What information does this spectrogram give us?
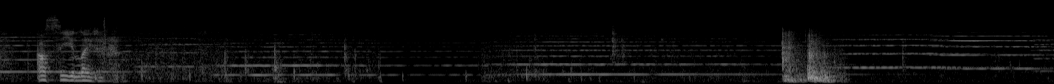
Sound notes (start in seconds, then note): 7.8 kapı kapanması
